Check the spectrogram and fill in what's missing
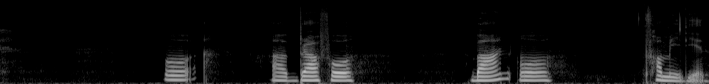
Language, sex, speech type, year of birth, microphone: Norwegian, female, spontaneous, 1969, Sennheiser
